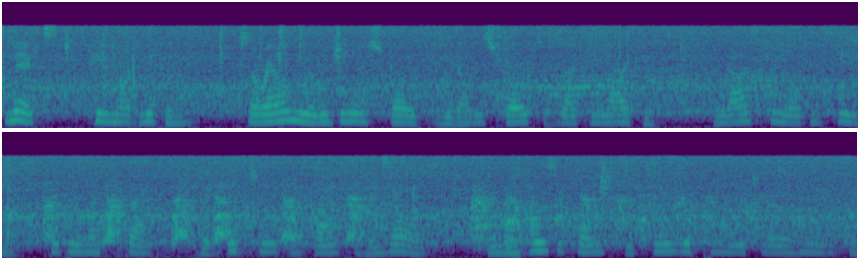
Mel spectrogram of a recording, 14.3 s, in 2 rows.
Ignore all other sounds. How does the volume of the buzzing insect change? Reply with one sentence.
The volume of the buzzing insect stays about the same.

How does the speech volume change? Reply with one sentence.
The volume of the speech goes down.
